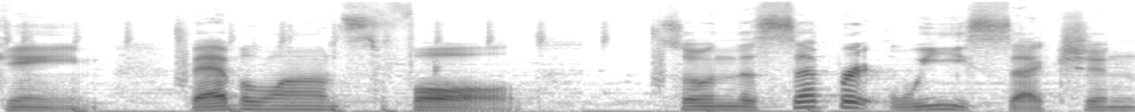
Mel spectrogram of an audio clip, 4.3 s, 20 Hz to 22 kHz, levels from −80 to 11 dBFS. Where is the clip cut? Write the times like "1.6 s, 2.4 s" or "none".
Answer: 2.1 s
